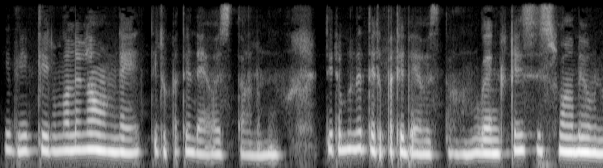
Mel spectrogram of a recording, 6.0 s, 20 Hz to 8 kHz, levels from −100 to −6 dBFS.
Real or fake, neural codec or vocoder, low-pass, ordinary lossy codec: fake; codec, 16 kHz in and 24 kHz out, 1.1 kbps, FireRedTTS-2 codec; 7.2 kHz; none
